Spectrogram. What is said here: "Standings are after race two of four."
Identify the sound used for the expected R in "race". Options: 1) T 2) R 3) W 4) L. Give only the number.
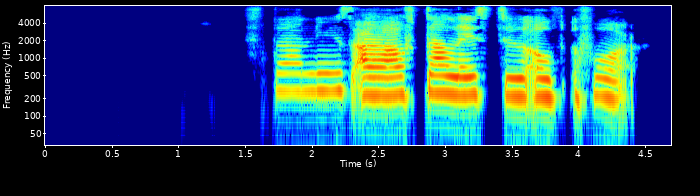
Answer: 4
